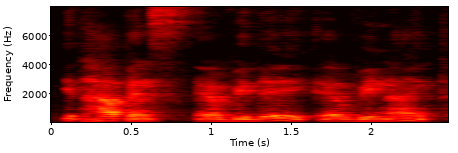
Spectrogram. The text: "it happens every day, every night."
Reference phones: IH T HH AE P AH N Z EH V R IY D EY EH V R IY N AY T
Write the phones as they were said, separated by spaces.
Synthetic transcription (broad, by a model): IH T HH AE P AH N S EH V R IY D EY EH V R IY N AY T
